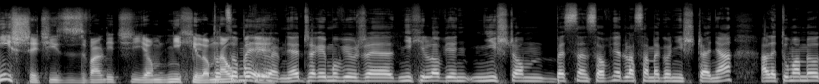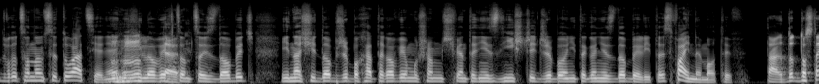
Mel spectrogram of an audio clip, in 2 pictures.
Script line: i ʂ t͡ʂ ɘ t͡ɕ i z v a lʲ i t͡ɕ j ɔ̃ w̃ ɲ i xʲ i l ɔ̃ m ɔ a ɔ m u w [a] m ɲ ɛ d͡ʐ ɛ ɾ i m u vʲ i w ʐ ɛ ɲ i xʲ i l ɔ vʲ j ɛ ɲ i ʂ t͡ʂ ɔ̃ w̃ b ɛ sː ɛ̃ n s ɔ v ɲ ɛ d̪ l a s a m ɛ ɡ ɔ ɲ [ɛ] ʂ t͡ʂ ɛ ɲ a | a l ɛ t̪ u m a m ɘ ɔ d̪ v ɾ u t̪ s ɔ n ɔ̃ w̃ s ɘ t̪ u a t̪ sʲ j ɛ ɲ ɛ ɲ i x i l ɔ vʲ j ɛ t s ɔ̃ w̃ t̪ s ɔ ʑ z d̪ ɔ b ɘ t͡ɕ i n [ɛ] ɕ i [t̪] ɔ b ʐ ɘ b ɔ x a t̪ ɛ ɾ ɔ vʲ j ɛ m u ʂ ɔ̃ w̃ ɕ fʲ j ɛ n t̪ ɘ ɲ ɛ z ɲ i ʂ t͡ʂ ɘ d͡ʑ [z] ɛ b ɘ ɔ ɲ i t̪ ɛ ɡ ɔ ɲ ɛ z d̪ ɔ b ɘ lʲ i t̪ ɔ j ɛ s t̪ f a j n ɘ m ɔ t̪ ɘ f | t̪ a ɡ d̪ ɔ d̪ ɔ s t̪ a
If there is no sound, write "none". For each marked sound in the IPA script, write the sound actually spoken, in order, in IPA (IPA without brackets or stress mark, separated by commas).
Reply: ɛ, i, a, d̪, ʐ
